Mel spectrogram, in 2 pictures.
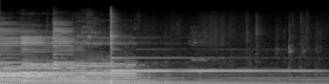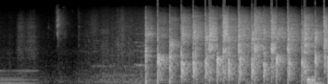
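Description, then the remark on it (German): A held, harmonic musical tone ends a song performed on a broadcast show and fades out, a brief quiet follows, then loud applause bursts in with sharp, steady rhythmic claps filling the last few seconds. “So viel Applaus hatten wir noch nie in dieser Sendung.”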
